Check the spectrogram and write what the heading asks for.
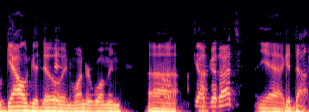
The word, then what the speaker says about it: Gal Gadot: Gal Gadot. Yeah, Gadot. Gal Gadot. Yes. She likes to pronounce a T.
